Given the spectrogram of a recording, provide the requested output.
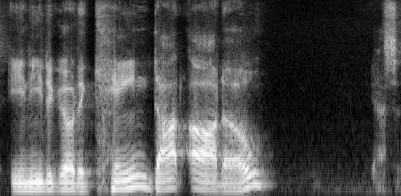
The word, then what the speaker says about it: Kain: 11th all right you need to go to cane. auto yes I said it right cane.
